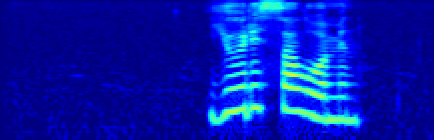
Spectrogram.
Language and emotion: Russian, neutral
